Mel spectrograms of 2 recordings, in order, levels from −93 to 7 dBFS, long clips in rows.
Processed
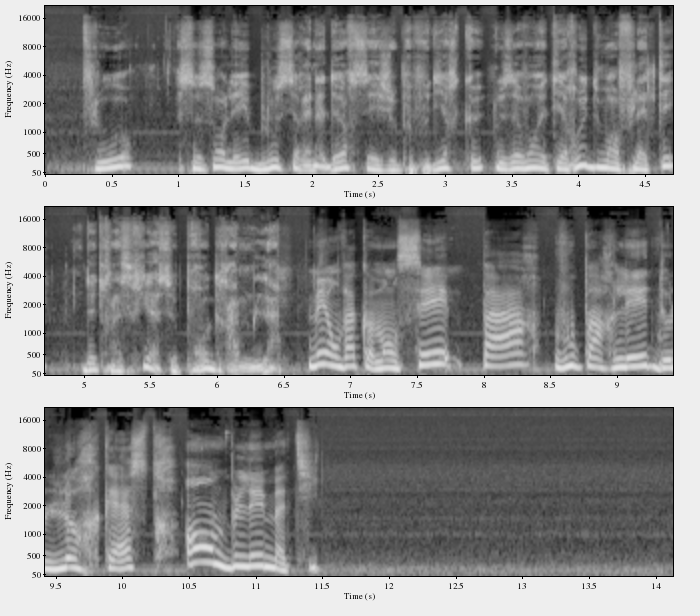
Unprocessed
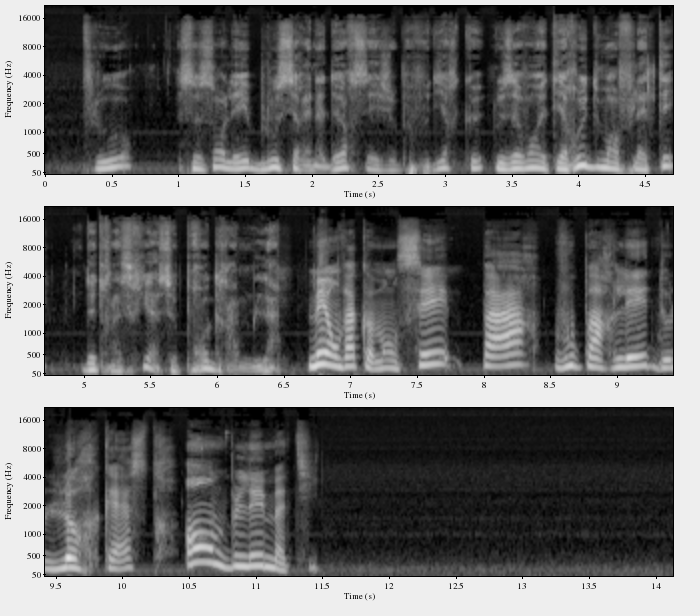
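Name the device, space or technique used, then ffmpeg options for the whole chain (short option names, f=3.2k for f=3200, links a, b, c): mastering chain: -filter_complex "[0:a]highpass=51,equalizer=f=330:t=o:w=0.77:g=-2,acrossover=split=210|760[a][b][c];[a]acompressor=threshold=-23dB:ratio=4[d];[b]acompressor=threshold=-26dB:ratio=4[e];[c]acompressor=threshold=-26dB:ratio=4[f];[d][e][f]amix=inputs=3:normalize=0,acompressor=threshold=-27dB:ratio=2,asoftclip=type=tanh:threshold=-16dB,alimiter=level_in=24dB:limit=-1dB:release=50:level=0:latency=1,volume=-1dB"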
